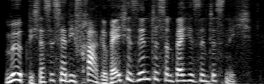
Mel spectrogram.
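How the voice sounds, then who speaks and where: A man's voice: sits high, sing-song, fairly quick, fairly bright tone, husky, dry recording, studio quality. A man speaking as a podcast co-host, casually explaining things in a playful, bookish way. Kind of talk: casual book quiz and banter. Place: podcast studio.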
